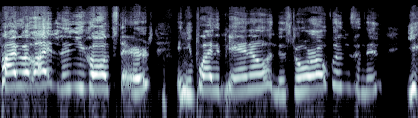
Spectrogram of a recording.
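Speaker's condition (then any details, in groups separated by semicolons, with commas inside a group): Cerebral palsy; voice always shot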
